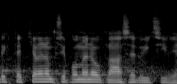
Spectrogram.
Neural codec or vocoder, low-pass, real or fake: codec, 44.1 kHz, 7.8 kbps, Pupu-Codec; 14.4 kHz; fake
